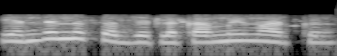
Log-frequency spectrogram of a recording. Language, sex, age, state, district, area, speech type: Tamil, female, 18-30, Tamil Nadu, Cuddalore, rural, conversation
